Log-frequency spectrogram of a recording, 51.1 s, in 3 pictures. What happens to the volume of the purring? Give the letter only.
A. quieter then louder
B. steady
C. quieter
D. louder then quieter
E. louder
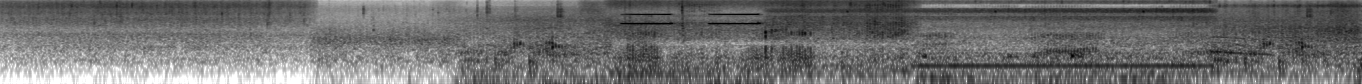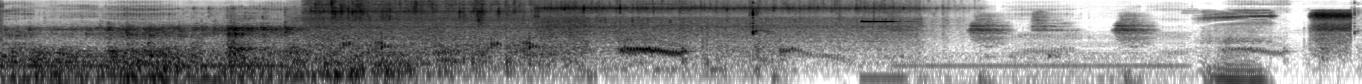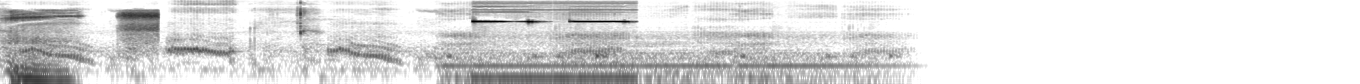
C.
